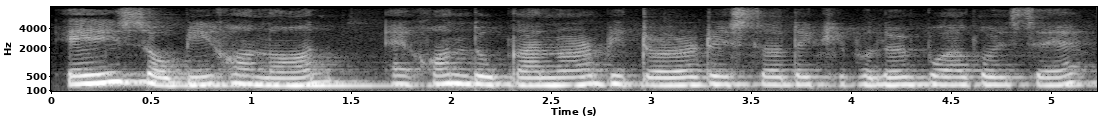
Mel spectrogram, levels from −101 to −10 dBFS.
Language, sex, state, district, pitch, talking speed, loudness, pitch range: Assamese, female, Assam, Kamrup Metropolitan, 245 Hz, 105 wpm, -16 LUFS, 235-255 Hz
